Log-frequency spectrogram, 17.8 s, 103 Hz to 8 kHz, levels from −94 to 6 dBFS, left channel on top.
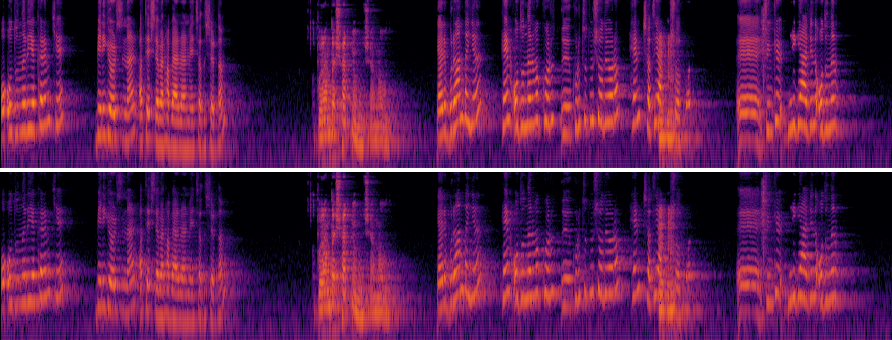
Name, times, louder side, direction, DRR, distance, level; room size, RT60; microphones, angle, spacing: voice 1, 0.0-1.3 1.9-4.5 8.7-9.7 10.0-13.8 14.7-16.7, left 5 dB, 50° left, 0.5 m, -31 dB
voice 2, 6.2-7.9 13.2-13.5 15.2-15.3, equal, 5° left, 0.8 m, -32 dB
12.5 x 11.0 x 8.1 m
head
